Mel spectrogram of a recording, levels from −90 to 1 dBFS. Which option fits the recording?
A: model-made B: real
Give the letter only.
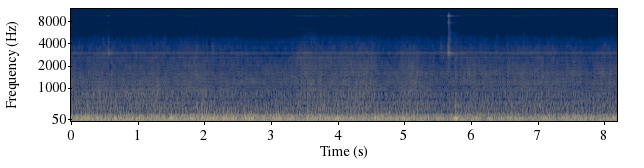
A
